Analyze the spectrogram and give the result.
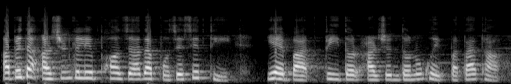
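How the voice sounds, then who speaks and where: A woman narrating a scripted audio drama as a storyteller, in a steady, dramatic manner. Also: fairly high pitch, brisk.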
